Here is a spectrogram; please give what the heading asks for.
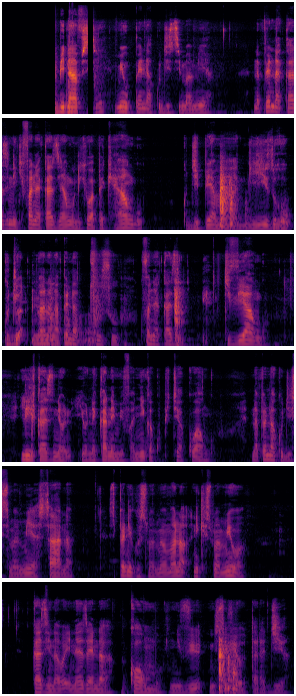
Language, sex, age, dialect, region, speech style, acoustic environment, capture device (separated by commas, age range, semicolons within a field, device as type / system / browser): Swahili, male, 18-24, Kenya - Nairobi Sheng-influenced, Kenya, excited, nature, mobile / Linux / Chrome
